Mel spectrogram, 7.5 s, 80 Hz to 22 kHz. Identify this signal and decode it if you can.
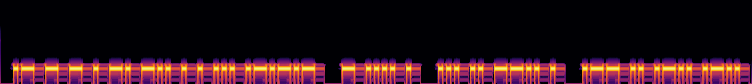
Morse code, heard as a keyed tone, about 30 wpm, 750 Hz. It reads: ATTENDEES. THE SIZE WILL
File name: Morse / 30WPM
